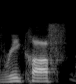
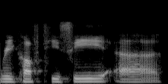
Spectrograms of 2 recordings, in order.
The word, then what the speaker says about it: RECOFTC: I also want to thank ISTF for this opportunity on behalf of RECOF. Again, the C in our name is silent. I know it's hard. Everyone wants to call it RECOFTC.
